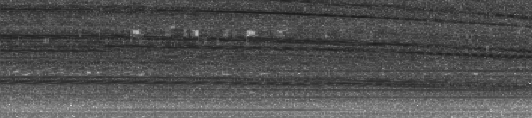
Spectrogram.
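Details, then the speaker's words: Small series-wound DC motor regen braking into discharged supercapacitor bank, braking increased: steady high whine with low hum, pitch sagging as heavy braking drags motor down; normal regenerative braking. "there we're on it we're really breaking now you can hear these the better effect that the super capacitors I have them then we can decrease the break-in"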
